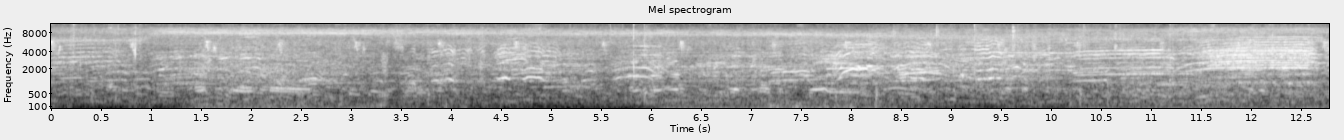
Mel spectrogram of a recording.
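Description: Young girls call out in the distance, outdoors.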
